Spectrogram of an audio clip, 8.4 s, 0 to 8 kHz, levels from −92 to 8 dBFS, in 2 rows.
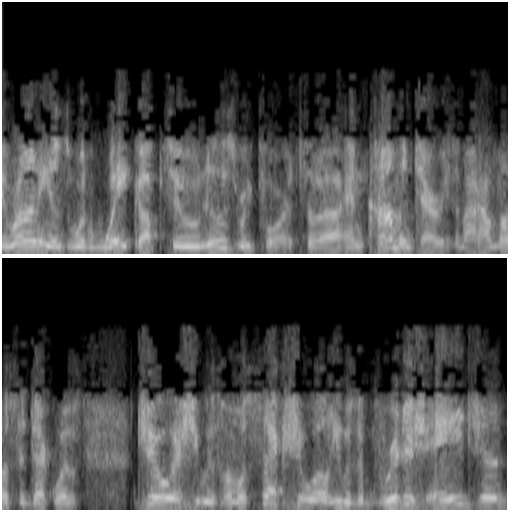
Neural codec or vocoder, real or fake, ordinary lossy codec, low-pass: none; real; MP3, 24 kbps; 7.2 kHz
